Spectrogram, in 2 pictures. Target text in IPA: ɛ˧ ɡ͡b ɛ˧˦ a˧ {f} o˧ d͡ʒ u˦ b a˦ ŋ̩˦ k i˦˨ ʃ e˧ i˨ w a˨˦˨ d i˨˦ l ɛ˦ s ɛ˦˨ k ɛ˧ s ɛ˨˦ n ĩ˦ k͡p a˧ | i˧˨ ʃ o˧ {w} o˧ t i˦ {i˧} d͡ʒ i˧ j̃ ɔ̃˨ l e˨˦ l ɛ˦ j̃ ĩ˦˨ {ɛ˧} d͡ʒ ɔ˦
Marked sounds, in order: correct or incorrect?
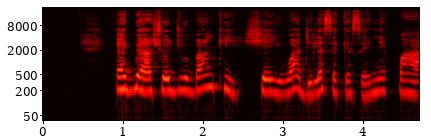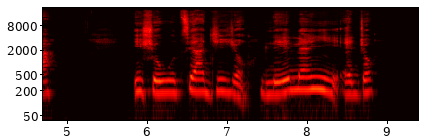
incorrect, correct, incorrect, correct

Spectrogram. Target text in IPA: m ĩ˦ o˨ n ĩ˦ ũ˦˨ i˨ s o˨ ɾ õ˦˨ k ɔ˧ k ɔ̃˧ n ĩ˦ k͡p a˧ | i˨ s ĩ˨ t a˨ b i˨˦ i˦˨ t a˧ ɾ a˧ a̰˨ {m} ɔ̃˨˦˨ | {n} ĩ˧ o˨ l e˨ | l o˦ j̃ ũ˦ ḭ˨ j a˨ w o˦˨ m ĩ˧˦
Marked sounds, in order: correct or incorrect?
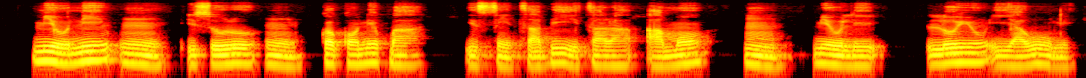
correct, incorrect

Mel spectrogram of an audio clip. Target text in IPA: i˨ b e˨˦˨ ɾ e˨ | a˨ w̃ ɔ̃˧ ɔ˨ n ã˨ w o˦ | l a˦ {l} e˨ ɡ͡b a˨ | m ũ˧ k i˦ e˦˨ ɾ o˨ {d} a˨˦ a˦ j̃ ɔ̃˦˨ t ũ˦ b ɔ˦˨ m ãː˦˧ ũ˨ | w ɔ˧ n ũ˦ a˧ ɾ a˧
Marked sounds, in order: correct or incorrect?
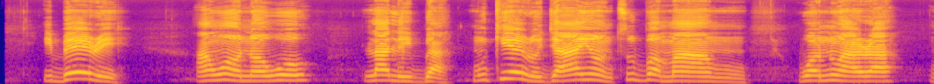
correct, incorrect

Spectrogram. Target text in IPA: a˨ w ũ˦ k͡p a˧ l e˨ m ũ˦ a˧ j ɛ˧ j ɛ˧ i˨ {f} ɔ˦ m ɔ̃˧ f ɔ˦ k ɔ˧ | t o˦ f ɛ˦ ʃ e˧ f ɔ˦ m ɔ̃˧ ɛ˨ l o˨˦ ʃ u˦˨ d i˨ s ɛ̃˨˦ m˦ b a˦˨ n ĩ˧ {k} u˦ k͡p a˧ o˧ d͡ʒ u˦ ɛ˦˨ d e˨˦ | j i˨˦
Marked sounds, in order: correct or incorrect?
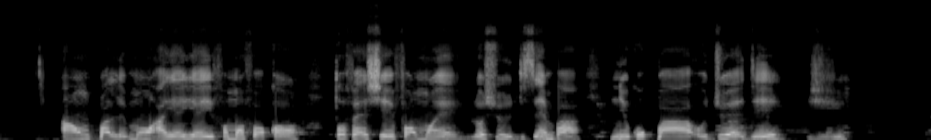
correct, correct

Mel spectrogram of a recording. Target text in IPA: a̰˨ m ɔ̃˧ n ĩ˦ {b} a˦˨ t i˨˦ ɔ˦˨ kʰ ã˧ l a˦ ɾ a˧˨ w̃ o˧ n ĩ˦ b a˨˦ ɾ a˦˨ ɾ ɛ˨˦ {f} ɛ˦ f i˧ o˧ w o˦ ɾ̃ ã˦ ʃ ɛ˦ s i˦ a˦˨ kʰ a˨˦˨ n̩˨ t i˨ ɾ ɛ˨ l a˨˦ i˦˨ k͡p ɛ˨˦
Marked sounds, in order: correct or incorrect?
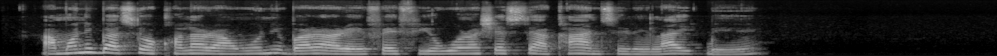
incorrect, correct

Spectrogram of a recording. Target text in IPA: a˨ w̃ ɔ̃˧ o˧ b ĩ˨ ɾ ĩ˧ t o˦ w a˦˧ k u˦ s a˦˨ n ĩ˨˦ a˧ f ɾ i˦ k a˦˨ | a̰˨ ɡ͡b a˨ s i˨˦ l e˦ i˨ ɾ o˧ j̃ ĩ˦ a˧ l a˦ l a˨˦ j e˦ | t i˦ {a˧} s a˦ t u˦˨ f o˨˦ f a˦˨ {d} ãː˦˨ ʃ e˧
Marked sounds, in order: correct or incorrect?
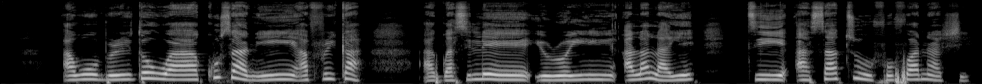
correct, incorrect

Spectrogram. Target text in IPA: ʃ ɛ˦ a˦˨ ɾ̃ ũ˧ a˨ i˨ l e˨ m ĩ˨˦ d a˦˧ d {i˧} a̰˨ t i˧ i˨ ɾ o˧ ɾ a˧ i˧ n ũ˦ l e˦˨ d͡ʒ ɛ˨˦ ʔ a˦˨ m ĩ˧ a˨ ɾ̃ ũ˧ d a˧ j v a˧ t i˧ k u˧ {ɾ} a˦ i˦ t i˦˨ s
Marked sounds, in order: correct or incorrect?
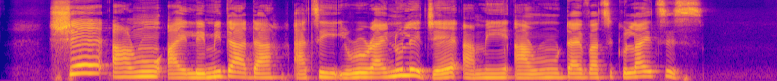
incorrect, incorrect

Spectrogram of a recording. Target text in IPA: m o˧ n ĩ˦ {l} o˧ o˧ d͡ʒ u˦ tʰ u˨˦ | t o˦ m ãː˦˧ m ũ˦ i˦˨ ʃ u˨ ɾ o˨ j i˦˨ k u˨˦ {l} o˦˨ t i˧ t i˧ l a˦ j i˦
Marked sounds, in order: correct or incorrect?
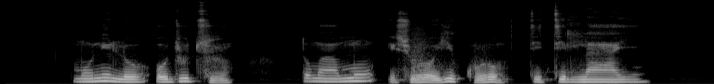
correct, incorrect

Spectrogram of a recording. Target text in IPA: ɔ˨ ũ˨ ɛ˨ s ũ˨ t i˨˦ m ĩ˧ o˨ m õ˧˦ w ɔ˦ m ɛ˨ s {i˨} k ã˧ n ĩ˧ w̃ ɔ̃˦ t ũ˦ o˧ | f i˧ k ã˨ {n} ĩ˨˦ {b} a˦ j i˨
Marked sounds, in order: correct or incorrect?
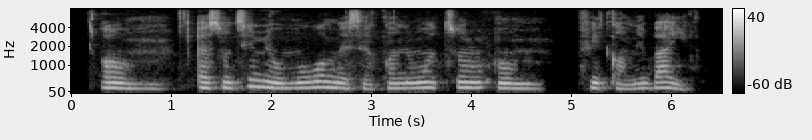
incorrect, incorrect, correct

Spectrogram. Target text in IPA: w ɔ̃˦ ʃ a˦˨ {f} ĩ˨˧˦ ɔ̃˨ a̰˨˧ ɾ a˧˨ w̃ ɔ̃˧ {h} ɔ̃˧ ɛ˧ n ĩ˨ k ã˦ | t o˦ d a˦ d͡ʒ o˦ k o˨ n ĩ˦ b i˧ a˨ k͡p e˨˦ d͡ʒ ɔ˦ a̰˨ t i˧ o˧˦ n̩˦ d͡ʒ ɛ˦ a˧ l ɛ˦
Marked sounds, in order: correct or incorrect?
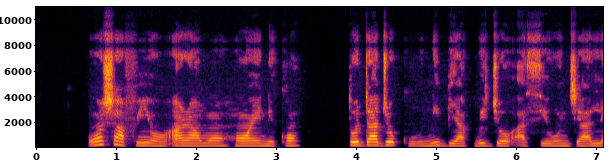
correct, correct

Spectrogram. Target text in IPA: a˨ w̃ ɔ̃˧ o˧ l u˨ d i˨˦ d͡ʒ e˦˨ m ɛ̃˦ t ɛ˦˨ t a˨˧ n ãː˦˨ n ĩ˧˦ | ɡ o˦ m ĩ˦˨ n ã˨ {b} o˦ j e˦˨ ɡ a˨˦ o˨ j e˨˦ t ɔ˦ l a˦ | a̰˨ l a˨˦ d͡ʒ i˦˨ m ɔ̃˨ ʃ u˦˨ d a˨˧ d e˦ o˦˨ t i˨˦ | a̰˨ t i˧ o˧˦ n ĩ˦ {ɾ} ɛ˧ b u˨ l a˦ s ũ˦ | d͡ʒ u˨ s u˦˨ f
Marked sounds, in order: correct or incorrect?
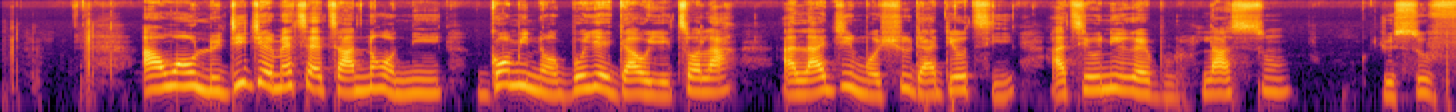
incorrect, correct

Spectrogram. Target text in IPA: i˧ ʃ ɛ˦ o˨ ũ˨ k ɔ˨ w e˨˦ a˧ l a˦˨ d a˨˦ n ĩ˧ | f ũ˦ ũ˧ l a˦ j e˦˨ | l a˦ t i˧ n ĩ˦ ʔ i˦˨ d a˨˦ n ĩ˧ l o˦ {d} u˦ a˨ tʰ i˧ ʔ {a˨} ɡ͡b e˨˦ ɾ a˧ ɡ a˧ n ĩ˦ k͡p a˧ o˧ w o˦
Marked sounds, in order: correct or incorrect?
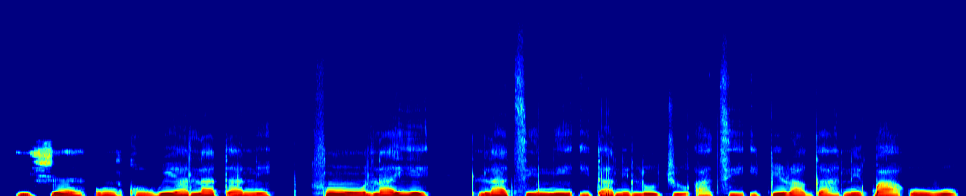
incorrect, incorrect

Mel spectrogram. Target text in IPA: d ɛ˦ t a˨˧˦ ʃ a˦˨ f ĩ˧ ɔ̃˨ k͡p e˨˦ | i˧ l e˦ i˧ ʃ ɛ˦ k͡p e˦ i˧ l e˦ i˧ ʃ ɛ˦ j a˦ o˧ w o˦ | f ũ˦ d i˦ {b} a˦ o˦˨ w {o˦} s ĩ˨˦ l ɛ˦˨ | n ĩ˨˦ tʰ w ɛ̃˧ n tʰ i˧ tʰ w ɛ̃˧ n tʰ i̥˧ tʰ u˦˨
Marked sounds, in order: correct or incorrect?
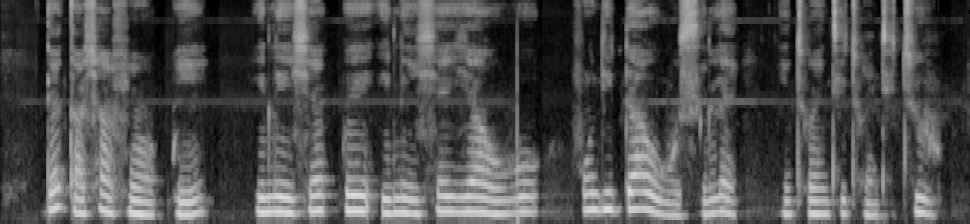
incorrect, incorrect

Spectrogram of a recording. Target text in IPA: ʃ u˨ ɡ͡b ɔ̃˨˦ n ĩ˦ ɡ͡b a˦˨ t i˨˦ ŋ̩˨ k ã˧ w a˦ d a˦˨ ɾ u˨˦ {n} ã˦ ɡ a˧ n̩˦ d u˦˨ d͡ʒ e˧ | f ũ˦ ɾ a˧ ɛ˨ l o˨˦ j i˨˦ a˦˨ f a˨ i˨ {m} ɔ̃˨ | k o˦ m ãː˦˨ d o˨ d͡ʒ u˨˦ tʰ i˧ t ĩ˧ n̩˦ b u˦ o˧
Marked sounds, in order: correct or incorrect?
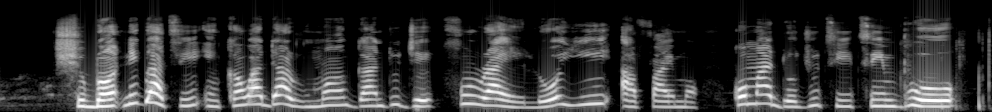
incorrect, correct

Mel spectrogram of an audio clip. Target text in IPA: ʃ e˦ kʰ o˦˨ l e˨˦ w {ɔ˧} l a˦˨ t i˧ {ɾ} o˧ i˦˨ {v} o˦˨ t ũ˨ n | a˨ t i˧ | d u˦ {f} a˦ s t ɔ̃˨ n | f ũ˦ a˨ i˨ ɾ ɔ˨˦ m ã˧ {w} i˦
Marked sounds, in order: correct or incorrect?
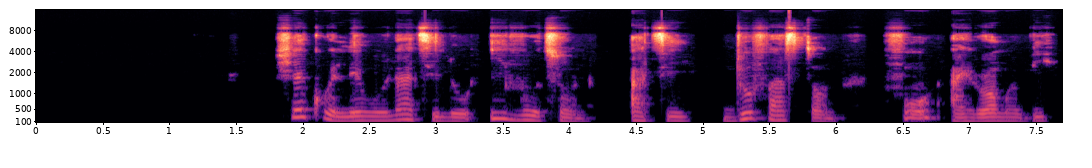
incorrect, incorrect, correct, correct, incorrect

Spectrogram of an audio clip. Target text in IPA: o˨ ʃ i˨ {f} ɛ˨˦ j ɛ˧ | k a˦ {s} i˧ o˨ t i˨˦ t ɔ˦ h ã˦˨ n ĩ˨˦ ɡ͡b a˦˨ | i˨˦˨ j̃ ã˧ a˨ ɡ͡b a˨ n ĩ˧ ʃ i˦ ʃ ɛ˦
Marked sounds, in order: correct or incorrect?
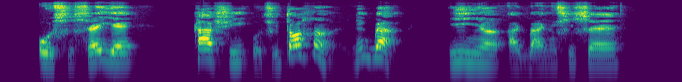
incorrect, incorrect

